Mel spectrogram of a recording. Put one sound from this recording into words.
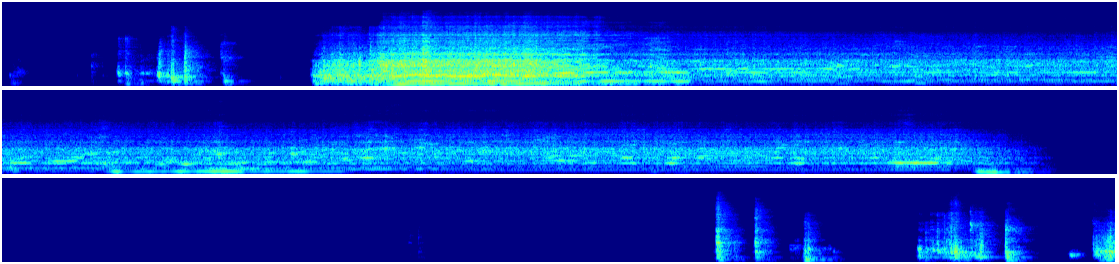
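A plastic lid clicks and rattles against a blender jug.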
